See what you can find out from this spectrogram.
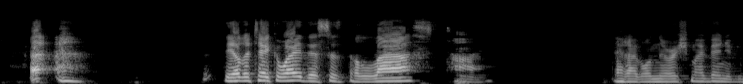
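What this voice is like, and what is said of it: Quiet, strained, fading voice. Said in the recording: “Speak up ... I'm losing my voice too”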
